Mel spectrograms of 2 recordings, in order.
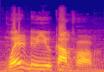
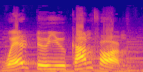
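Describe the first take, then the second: First: The question is spoken at a very fast pace. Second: The question is spoken at a fast pace. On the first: "Lebih cepat lagi" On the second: "Lebih cepat"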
